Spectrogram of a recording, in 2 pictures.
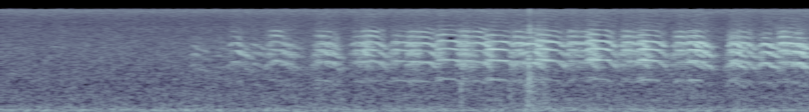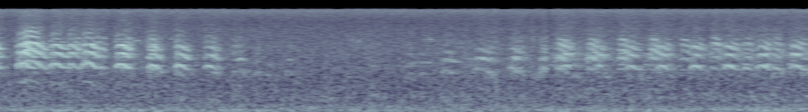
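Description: A bird calling in two fast runs of harsh, repeated notes, several a second, the first starting about a second in and stopping about five seconds in, the second starting near the end.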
